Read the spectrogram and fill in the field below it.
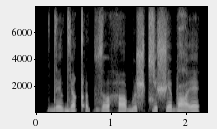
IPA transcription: d ɛ˦˥ l d j ɪ˦˥ qʼ ə˧˥˧ kʷ z ɔ˧˥˧ h ɑ˦˥ b ə˧˥˧ ʂ t͡ɕ ə˦˥ ʃ ɛ˦˥ b ʕ ɛ˧˥˧

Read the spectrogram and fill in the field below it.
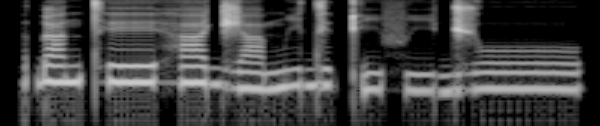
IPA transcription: ɗ a˦ n tʰ eː˦ h a˦ d͡ʒ a˨ m i˦ d ɪ˦ kʼ i˨ f i˨ d͡ʒ oː˦

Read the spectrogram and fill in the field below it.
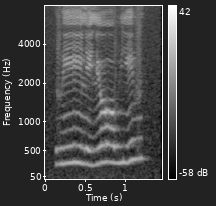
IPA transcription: v ẽː l e lʲ ɔː v j ẽ v

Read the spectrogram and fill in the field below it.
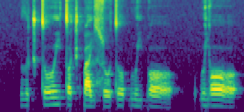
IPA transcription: ð ʊ t͡ʃ t oː j t ɔ t͡ʃ k͡p a j ɬ o t o ɓ u j ɓ ɔː | ɓ ʊ j ɔː

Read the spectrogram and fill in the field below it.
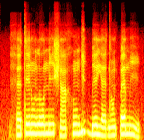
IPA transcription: h ɛ˨ t e˧ ɾ ũ˧ l o˧ n i˧ ʃ ã˨ h ũ˧ ɡ i˦ ɡ͡b e˧ j ɛ˨ d ɔ̃˧ k͡p ɛ˦ m i˦˨

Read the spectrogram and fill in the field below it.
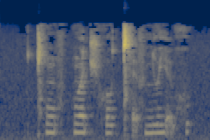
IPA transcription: ǀʰ ũ f kʷ ã t͡ʃ h o ǀʰ ɛ̰ f ɲ ɯ j ɛ̰ xʷ

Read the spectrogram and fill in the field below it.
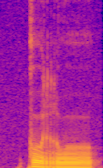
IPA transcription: k u r w u

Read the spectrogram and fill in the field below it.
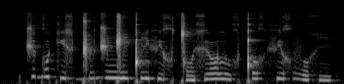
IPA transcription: t͡ʃ ʏ˦ ɡ o˦ kʲ e˨ x ɡ͡ǁ u˦ d͡ʒ ʏ˦ ŋ͡ǁ i˦ ǃ i˦ fʲ ɔ˨ x ǀ o˨ xʲ ɔ˦ l u˨ x ǃ o˦ x fʲ ɔ˦ x v o˨ x i˨

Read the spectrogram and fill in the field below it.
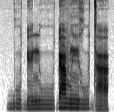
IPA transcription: b u˨ ɗ ɪ˨ n uː˨ ɗ a˦ v ĩ˦ ɣ u˦ d a˨

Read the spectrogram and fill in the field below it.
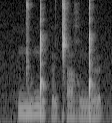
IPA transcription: ŋ͡ǁ u ŋ͡ǃ ə k ã ǁ a ʁ ʊ ŋ͡ǃ ə

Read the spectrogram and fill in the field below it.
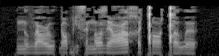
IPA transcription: n ʊ v ə ʕ u ɠ ɑ b i s ə n ɔ z ɛ ʕ ʌ χ ɪ ǃ ɑ ǃ ʌ w ə

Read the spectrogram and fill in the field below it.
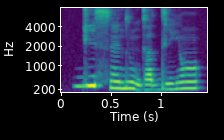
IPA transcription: ɡ i˦ s ɛ̃˦ d ũ˦˨ ɡ a˧ d i˧ j ɔ̃˦

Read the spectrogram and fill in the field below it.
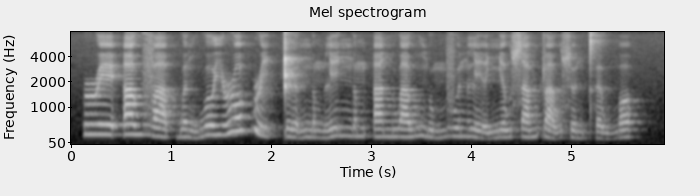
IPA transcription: ɹ e˧ ʔ a˧ w v aː˨˩ p̚ w ə˨˩˨ ŋ w o˧ j ɹ ɔ˦˥ p̚ ɹ i˨˩ k̚ ʈ ɨ˨˩˨ ə̯ ŋ ə˨˩ m l i˧ ŋ ə˧ m ʔ a˧ n w a˧˥ w ŋ u˨˩˦ m v u˧ n l i˨˩˨ ə̯ ɲ ə˧˥ w s a˧˥ m ʈ a˨˩˦ w s u˨˩ n t̪ʰ ə˨˩ w ŋ ɔ˦˥ k̚

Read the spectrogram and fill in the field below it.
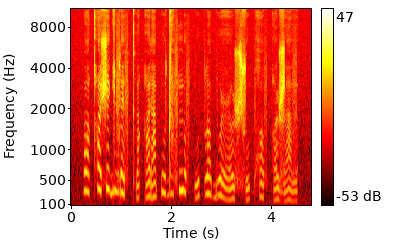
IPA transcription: ɔ˥˧ qʰ ɔ˥˧ ʃ ɛ˥˧ ɡ i˥˧ v ɾ ɛ˥˧ f kʰ ɯ˩˧˩ q ɯ˩˧˩ ɾ a˥˧ p u˥˧ d a̤˥˧ f ŋ ɤ˥˧ f p u˩˧˩ p l ɔ˥˧ b u˥˧ ʕ o˩˧˩ ʂ s u˩˧˩ b χ ɔ˥˧ f q u˩˧˩ ʐ a˩˧˩ v

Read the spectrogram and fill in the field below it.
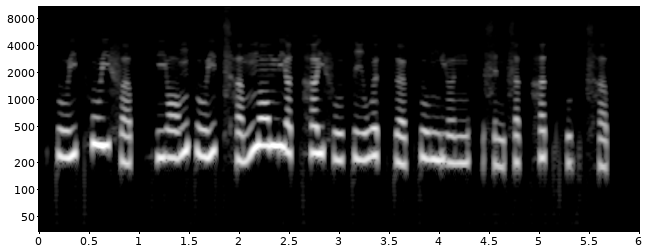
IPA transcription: t̪ uː˨˥ j pʰ uː˥ j f ɐ˨˥ p̚ | j ɔː˨˥ ŋ t̪ uː˨˥ j t͡sʰ ɐ˨˥ m n̪ ɔː˥ m j ɐ˧ t̚ h ɐ˧ j f uː˨˧ t̪ iː˨˧ w ɵ˨˥ t̚ t̪ œː˨˥ p̚ t̪ uː˧ ŋ j ɵ˧ n | s ɪ˨˩ ŋ s ɐ˨ k̚ h ɐ˧ t̚ kʷʰ ɐ˨ k̚ t͡sʰ ɐ˨ p̚

